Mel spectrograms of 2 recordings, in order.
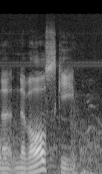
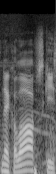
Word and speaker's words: Nikolovsky: like uh number 32 john navalski well that's nikolovsky sorry believe is how you say that name on the tackle brings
